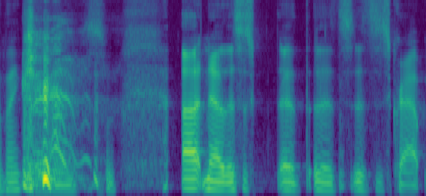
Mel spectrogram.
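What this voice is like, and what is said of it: Usual voice. Nothing is said of it.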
